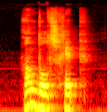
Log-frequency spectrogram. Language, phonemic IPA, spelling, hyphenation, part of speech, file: Dutch, /ˈɦɑn.dəlˌsxɪp/, handelsschip, han‧dels‧schip, noun, Nl-handelsschip.ogg
- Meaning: a trading ship, a merchant ship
